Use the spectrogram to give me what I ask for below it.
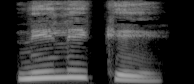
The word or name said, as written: ನೀಲಿಕೆ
